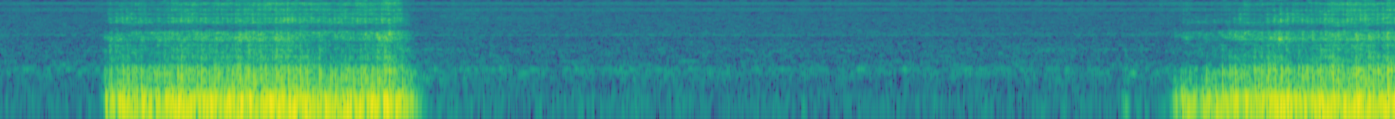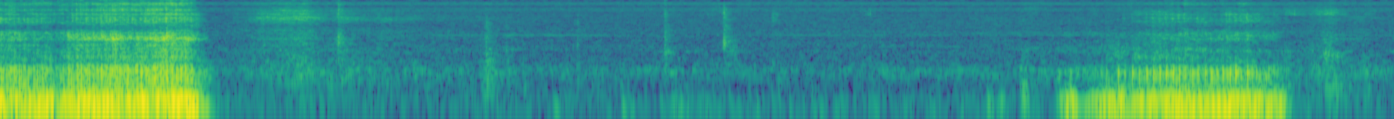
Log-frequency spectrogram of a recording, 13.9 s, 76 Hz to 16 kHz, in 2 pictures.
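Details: Sleeping animal snoring: three long, deep, rumbling snores about 4 seconds apart, with quiet pauses between them.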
